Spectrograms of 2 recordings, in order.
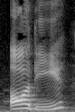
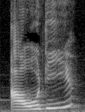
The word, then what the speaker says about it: Audi: first one is Audi most Americans that I know pronounce it like I just said it AI in German we say Audi Audi and there's actually a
